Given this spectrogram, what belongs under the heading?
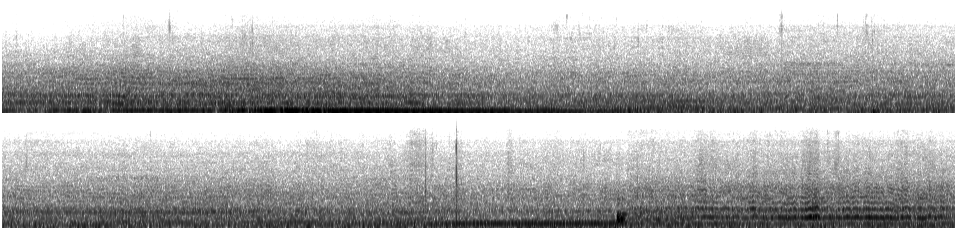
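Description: Honey bees buzz steadily in an opened hive, a dense, continuous drone close by with low hum underneath and a brief knock near the end; no one speaks.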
